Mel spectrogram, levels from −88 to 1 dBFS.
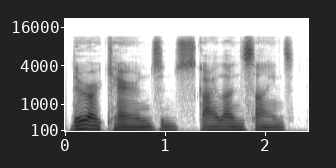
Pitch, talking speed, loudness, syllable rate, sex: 105 Hz, 150 wpm, -18 LUFS, 4.5 syllables/s, male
